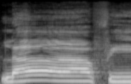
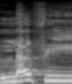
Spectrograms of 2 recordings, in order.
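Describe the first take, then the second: First: The first vowel is drawn out long. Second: The first vowel is kept short. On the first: It means not in it. The speaker calls it wrong. "লা জবরের বাম পাশে খালি আলিফ নেই, তবু টান দিয়েছেন" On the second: It means surely in it. The speaker calls it right. "লাতে টান দেওয়া যাবে না।"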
